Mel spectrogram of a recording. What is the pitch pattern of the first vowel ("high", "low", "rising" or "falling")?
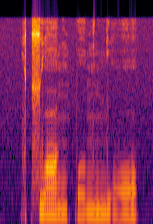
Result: falling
